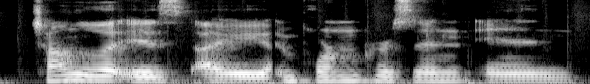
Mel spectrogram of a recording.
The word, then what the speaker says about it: Chang'e: The way you correctly pronounce that word is Chang'e. Chang'e is an important person in Chinese mythological legends.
